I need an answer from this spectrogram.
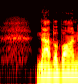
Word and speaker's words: Nababan: Nababon is spelled Nababan, and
